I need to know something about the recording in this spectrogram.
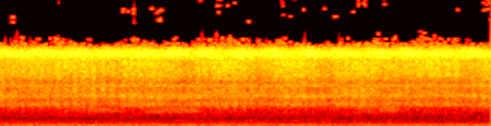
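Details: Georgia, USA, summer dusk: massed male cicadas calling to attract females, a bright, sizzling, continuous buzz with soft swells about every second and a half over a faint low rumble.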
